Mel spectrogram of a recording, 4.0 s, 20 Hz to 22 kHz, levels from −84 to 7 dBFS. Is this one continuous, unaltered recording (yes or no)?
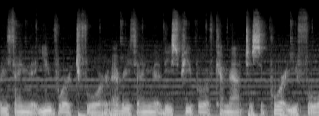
yes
